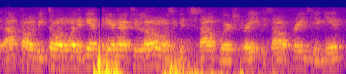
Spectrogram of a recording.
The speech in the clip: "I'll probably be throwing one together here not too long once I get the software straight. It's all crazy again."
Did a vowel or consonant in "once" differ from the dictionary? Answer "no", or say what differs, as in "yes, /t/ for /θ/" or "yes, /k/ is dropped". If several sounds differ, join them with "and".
yes, /n/ is dropped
